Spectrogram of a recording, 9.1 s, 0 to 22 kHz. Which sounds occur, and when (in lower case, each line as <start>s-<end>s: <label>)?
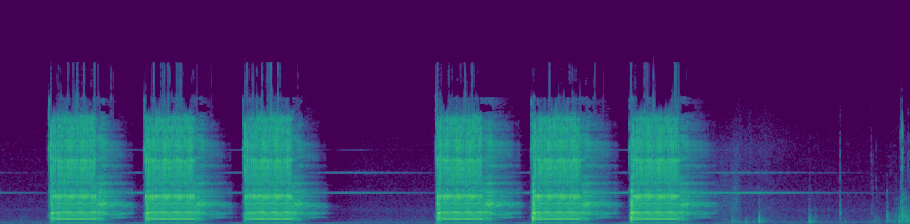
0.0s-8.9s: alarm
0.0s-9.1s: mechanisms
7.3s-7.7s: generic impact sounds
8.1s-8.2s: generic impact sounds
8.2s-8.4s: generic impact sounds
8.7s-9.1s: generic impact sounds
